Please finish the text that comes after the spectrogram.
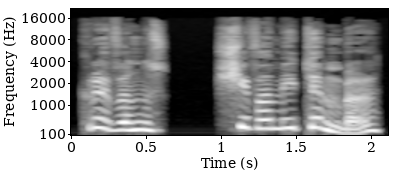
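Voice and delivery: very high, loud exclamation; shout. A narrator's reading. A voice bursting in behind Tiffany, shouting. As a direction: yell it out in a high character voice. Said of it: "shouted a voice behind her".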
